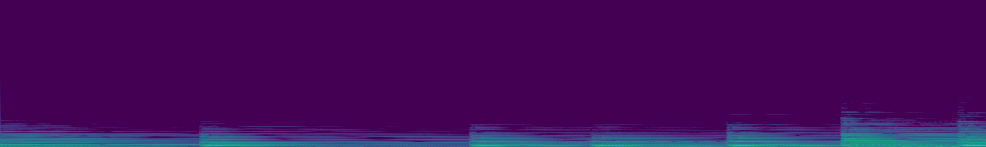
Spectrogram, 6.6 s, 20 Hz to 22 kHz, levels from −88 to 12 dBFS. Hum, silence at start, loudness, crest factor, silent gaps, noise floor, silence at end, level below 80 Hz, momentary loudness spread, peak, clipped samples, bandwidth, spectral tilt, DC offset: none; 0 s; -32 LUFS; 18 dB; none; -54 dBFS; 0 s; -56 dBFS; 15 LU; -14 dBFS; under 0.1%; 4.3 kHz; -11 dB/octave; under 0.1%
